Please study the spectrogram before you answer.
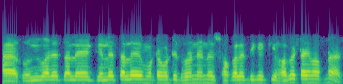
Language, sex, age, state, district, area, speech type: Bengali, male, 30-45, West Bengal, Purba Bardhaman, urban, conversation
